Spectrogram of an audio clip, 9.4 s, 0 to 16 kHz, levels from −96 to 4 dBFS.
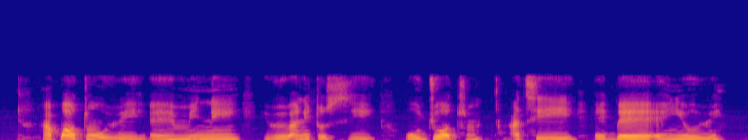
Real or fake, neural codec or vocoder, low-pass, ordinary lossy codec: real; none; 7.2 kHz; none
